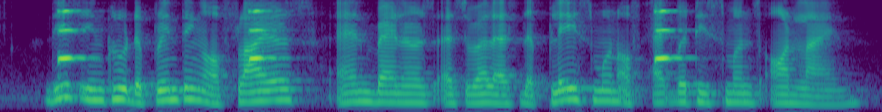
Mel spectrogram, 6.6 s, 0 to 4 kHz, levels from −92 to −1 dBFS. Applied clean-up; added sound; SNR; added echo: none; Bowed string instrument; -3 dB; none.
